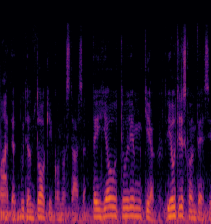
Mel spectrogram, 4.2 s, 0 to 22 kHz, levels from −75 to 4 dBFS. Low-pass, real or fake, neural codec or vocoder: 14.4 kHz; real; none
